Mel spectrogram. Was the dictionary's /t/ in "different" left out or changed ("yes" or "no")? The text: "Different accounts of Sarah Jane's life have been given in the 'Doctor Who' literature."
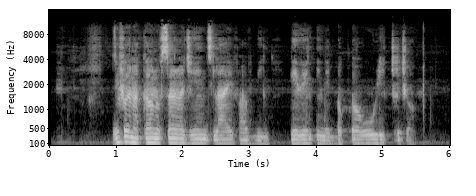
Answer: yes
